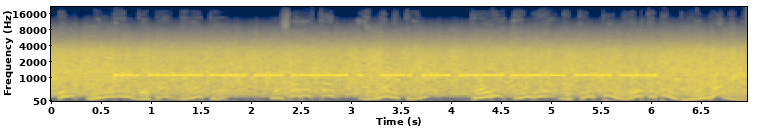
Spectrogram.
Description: Morse code, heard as a keyed tone, hand-sent with a bug key, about 35 wpm, 1120 Hz, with radio static and speech in Santali. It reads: HJBUJE RUPQBG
